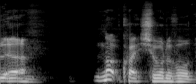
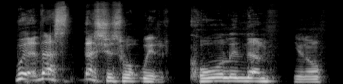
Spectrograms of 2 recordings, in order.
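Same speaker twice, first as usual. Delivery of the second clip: rough, gruff dwarf character voice. In a role-playing game, a dwarf answers a player's question: gruff dwarf voice. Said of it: "you were talking a bit more gruff".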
